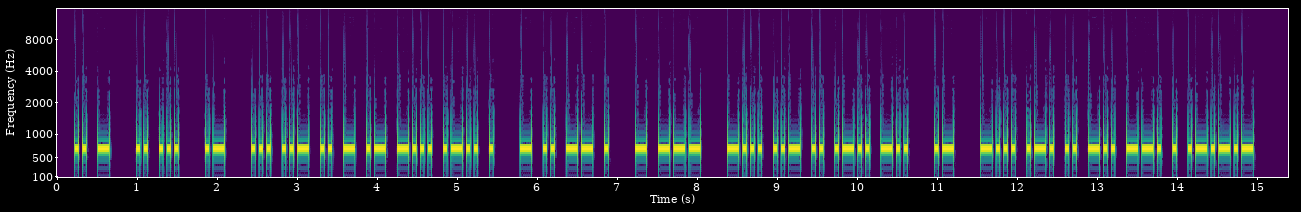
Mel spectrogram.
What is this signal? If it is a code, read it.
Morse code, heard as a keyed tone, about 25 wpm, 700 Hz. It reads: IT IS A SUITABLE TIME TO BUILD A BRIDGE.
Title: Sentences from Top 1400 Words 25wpm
